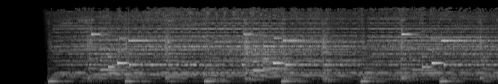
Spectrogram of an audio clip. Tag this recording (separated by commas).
Music, Background music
